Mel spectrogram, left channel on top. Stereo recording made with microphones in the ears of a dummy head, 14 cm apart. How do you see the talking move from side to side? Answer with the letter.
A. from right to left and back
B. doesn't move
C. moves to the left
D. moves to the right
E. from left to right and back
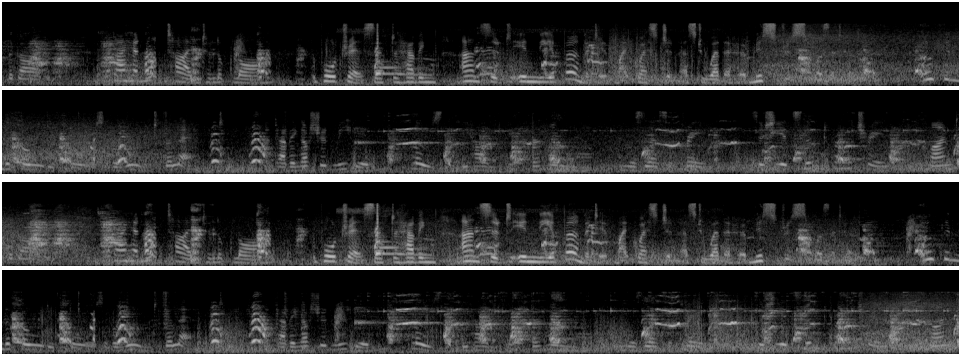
E.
